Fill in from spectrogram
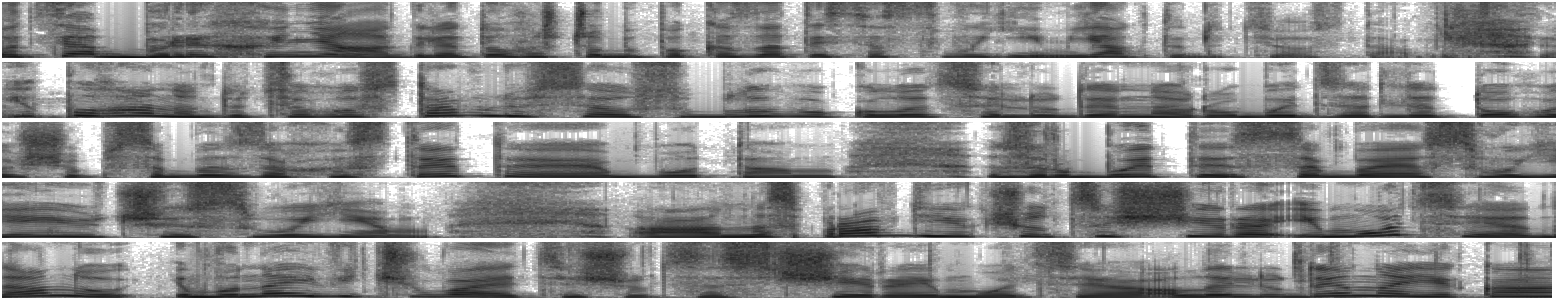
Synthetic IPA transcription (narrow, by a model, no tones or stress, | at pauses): ɔt͡sʲabɾɪxnʲad̪lʲɐt̪ɔɦɔʃt͡ʃɔbɪpɔkɐzɑt̪ɪsʲɐsʋɔjimjak̚t̪ɪd̪ɔt͡sʲɔ̰ɦɔ̰st̪ɑ̰ʋɪjapɔɦɑnɔd̪ɔt͡sʲɔɦɔst̪ɑʋlʲʊsʲɐɔsɔblˠɪʋɔkɔlˠɪt̪sɛlʲʊd̪ɪnɐrɔbɪt̚ʲzɐd̪lʲɐt̪ɔɦɔʃt͡ʃɔbsebɛzɐxɪst̪ɪt̪ɪɐbɔt̪ɑmzrɔbɪt̪ɪsebɛsʋɔjɛjʊt͡ʃɪsʋɔjɪm | nɐspɾɑʋdʲijɐkʃt͡ʃɔt̪sɛʃt͡ʃɪɾɐʔɛmɔt͡sʲijɐd̪ɑnuiʋɔnɑiʋʲit̚ʲt͡ʃʊʋɑjet͡sʲːɐʃt͡ʃɔt̪sɛʃʃt͡ʃɪɾɐɛmɔt͡sʲijɐɐ̰lˠɛlʲʊd̪ɪnɐjɐkɑ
